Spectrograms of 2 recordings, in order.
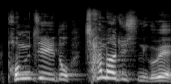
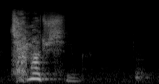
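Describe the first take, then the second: First: '참아주시는' punched, higher; emphatic. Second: '참아주시는' almost breathed, much softer and slow. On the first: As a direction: preach '참아주시는' with force. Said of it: "repeated phrase, strong take". ('참아주시는'을 힘 있게 강조) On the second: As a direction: let '참아주시는' fall gently and softly. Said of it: "repeated phrase, soft take". ('참아주시는'을 아주 부드럽고 느리게) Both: Acted.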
